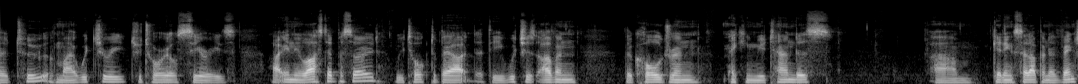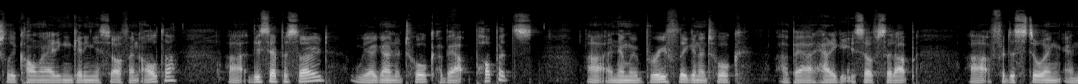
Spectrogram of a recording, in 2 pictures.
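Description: No technical faults can be heard anywhere here.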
